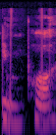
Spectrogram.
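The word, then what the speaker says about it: Limpho: All right, just as you said, my name is actually Dimpo, so it's written Limfo, but it's pronounced Dimpo.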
